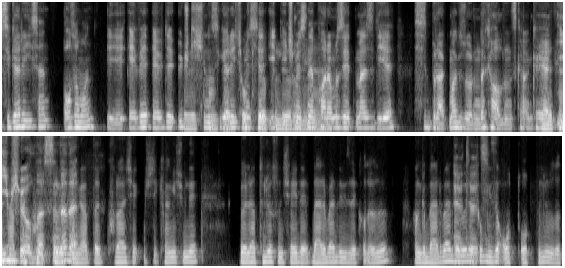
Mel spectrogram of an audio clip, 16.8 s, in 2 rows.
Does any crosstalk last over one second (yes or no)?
yes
